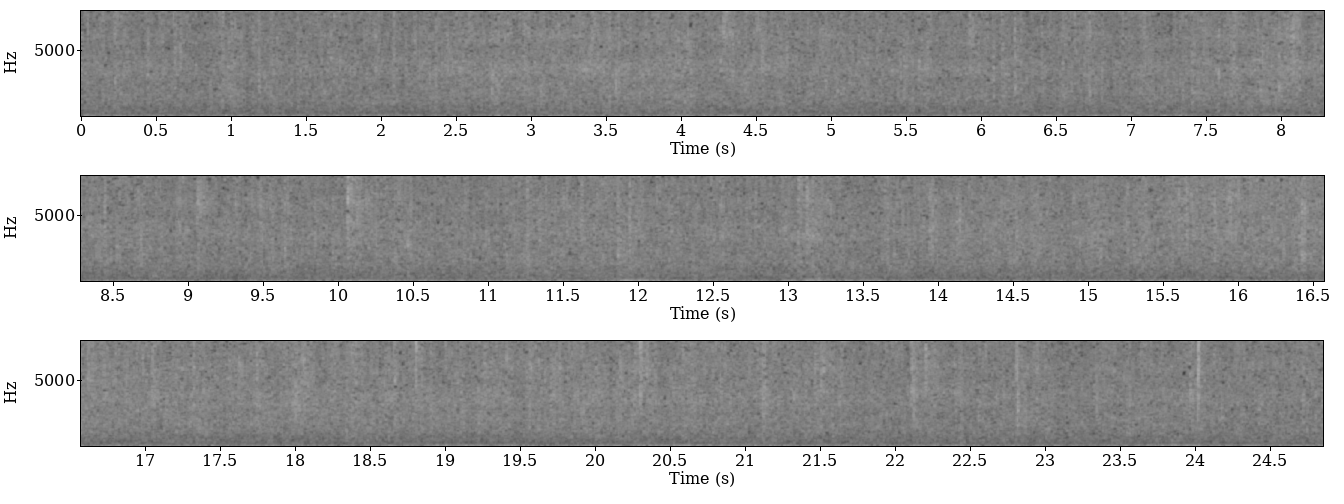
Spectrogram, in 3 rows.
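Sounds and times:
heavy rain in a village in Bali, Indonesia: 0.0 - 24.8
traffic in a village in Bali: 0.0 - 24.8.

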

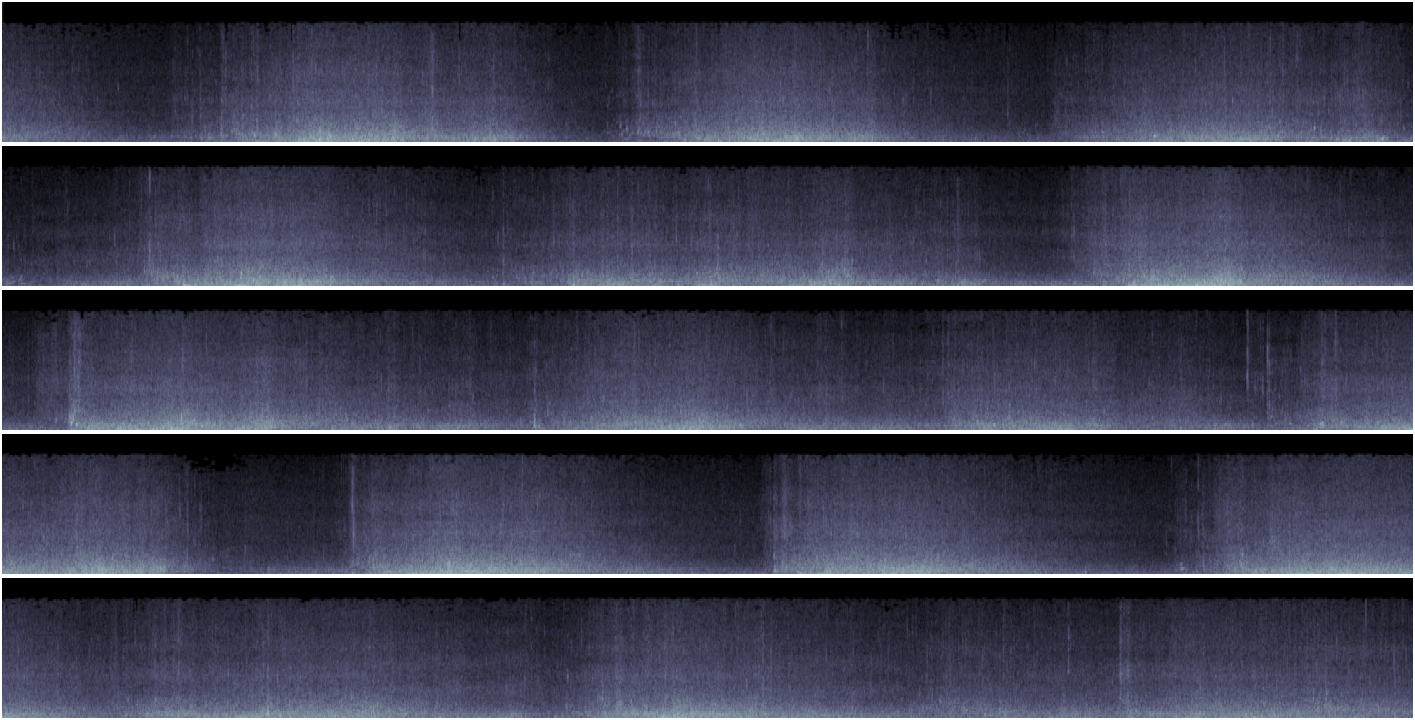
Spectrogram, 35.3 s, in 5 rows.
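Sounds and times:
lake shore ambience: 0.0 - 35.2.

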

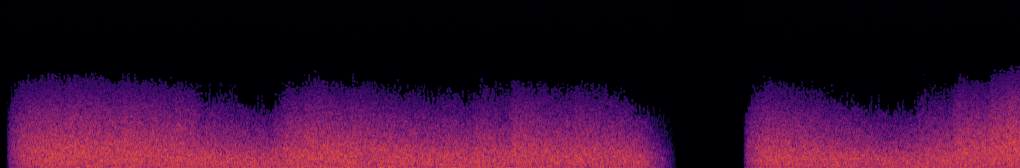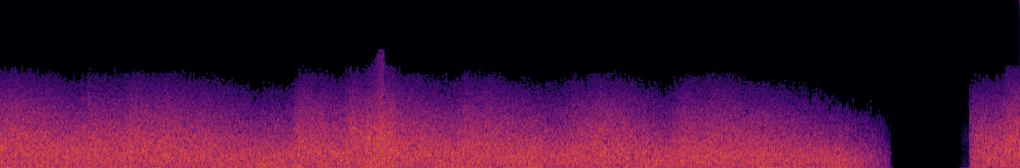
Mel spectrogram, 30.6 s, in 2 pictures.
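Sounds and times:
soft abstract interior wind: 0.2 - 10.0, 11.2 - 28.7, 29.8 - 30.6.

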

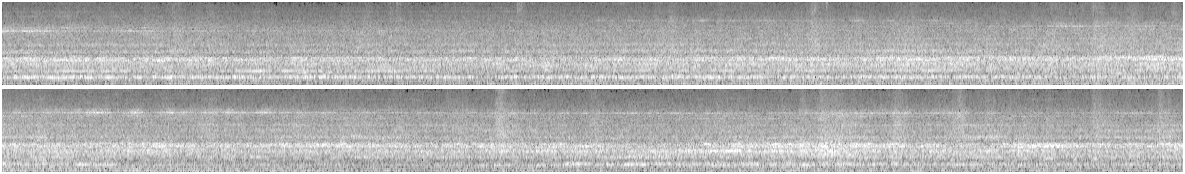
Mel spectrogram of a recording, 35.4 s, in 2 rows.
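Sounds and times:
sky train noise at JFK airport train station: 0.0 - 35.4.

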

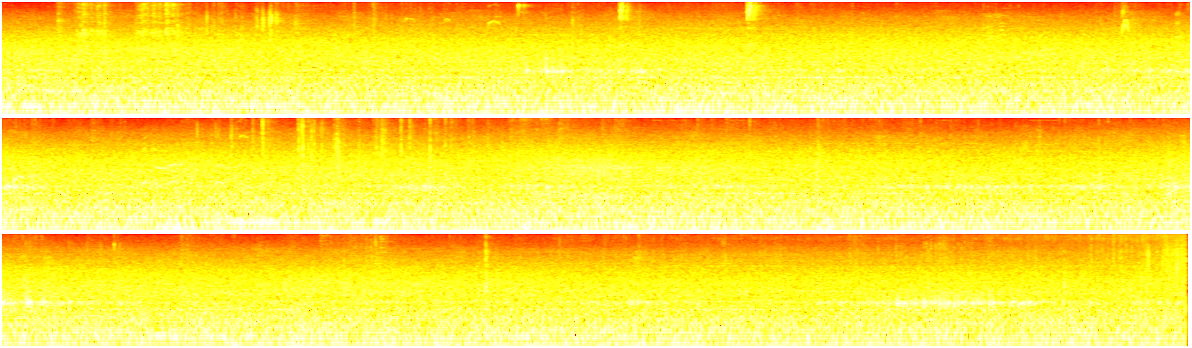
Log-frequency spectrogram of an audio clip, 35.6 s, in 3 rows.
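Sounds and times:
wind in an alley on a quiet street: 0.0 - 35.6.

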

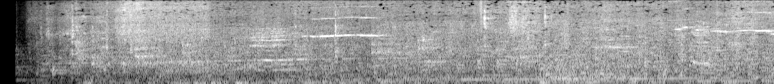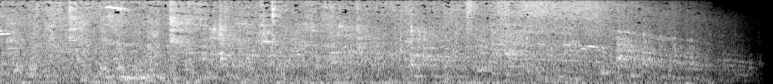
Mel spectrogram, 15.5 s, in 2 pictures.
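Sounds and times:
sci-fi power up: 1.0 - 15.4.

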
